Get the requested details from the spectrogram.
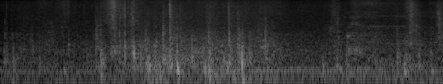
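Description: Clothing rustles as a man gets up from a seat.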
